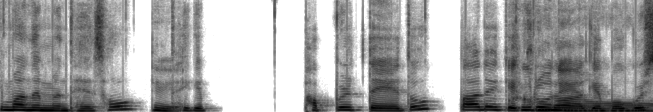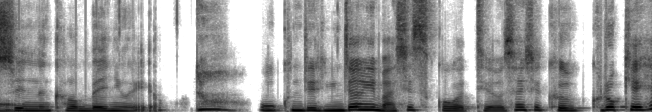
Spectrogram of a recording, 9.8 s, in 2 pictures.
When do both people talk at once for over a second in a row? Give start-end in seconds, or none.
3.8-5.1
